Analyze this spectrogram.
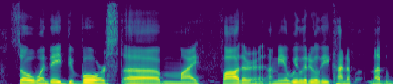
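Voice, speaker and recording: A man speaks at a moderate pace with a non-native accent. His pitch is fairly high for a man, and his intonation is flat and monotone. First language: not English. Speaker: podcast host. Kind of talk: personal storytelling monologue. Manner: halting, many fillers and restarts.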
